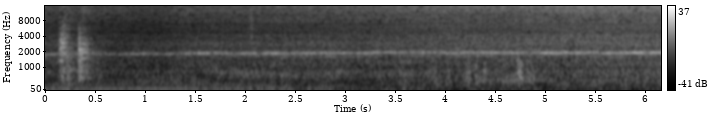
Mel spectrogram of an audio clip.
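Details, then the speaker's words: Pontiac Vibe after an engine swap, with a 90,000-mile engine from a wrecked Corolla, first start: smooth, even idle with a thin alternator whistle that suggests a weak battery. The engine sounds normal. "all right we've got daytime running lights motor sounds good"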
